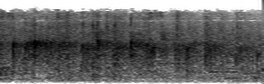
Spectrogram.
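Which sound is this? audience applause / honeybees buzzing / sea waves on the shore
audience applause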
